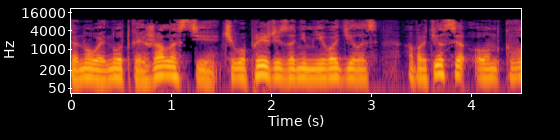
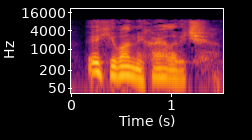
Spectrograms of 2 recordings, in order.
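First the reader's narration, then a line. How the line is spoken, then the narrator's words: Sighing. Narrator (Russian): только и вздохнул Владыкин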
